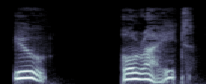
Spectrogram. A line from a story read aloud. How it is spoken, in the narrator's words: I murmured, thick-tongued with drowsiness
